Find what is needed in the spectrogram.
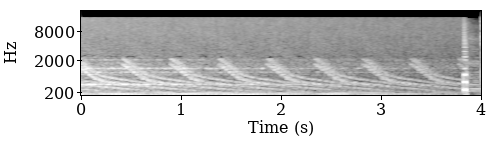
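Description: Electronic background music fading out: a falling synth sweep repeats about twice a second over a low steady drone. Just before the end a new dance track cuts in with a thump.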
